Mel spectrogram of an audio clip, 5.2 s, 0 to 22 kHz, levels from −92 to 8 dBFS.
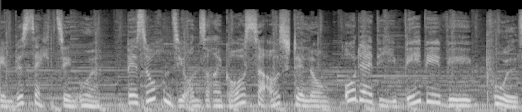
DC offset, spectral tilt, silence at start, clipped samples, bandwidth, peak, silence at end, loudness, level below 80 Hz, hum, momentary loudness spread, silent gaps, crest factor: under 0.1%; -4.5 dB/octave; 0 s; under 0.1%; 16.5 kHz; 0 dBFS; 0 s; -12 LUFS; -28 dBFS; none; 3 LU; none; 12 dB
